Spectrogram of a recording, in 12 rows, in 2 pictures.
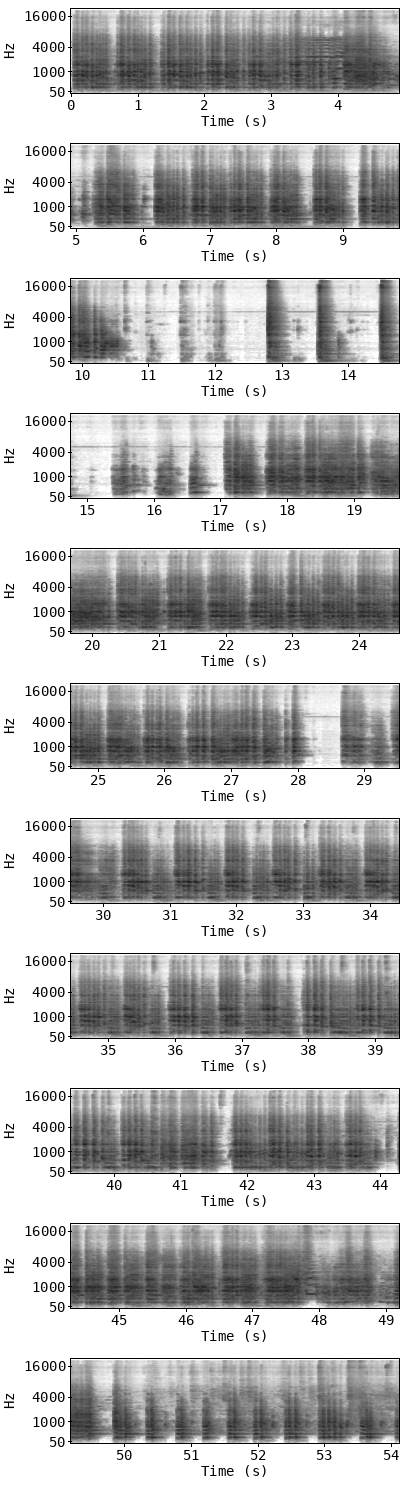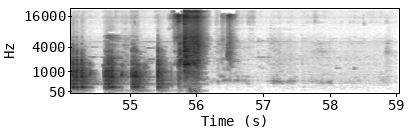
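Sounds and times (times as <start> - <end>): music with steady beat: 12.8 - 15.0.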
